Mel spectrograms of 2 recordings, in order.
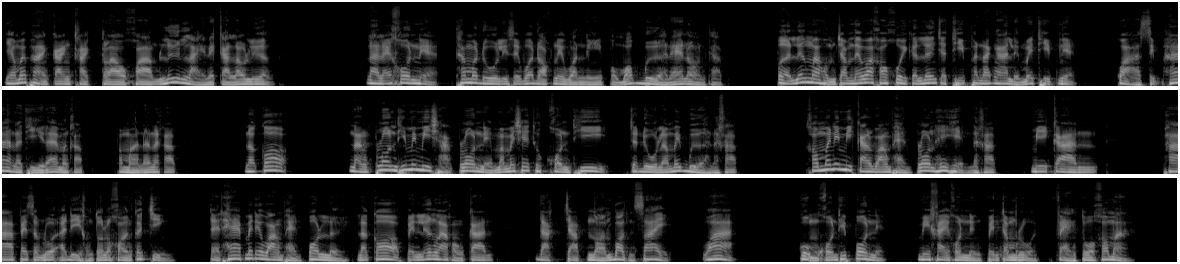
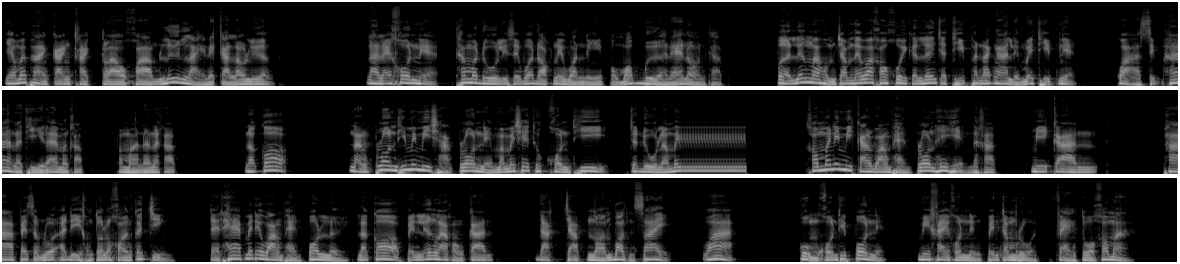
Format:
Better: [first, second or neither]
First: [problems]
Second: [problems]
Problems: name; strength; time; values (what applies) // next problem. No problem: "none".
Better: first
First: none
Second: audio freezing; at 19 s for 0.5 s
